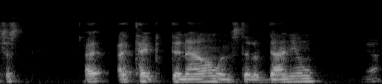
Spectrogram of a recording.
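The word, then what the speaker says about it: Dinal: you pronounce that d i n l yeah denal did you you say Deni d i n l denal denal yes it's denal that's how you pronounce the name all right but apparently someone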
